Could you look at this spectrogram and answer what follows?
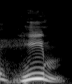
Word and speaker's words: hymn: HYMN, क्या पढ़ेंगे, हिम, हिम्न मत पढ़िएगा या हाइम्न मत पढ़िएगा, क्या पढ़ेंगे इसको, हिम्न पढ़ेंगे, यहां पे एन जो है ना साइलेंट रहेगा।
